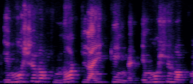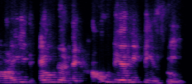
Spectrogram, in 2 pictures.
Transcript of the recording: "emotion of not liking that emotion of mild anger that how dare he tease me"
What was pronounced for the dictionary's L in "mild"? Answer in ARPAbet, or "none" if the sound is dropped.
none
